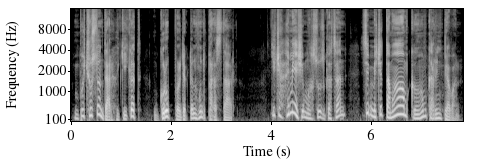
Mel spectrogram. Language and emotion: Kashmiri, disgusted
